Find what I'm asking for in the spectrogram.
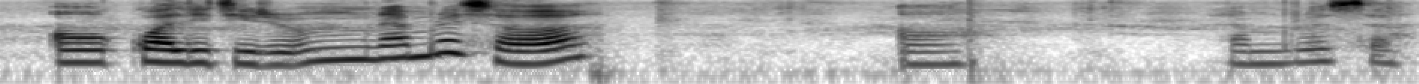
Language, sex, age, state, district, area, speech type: Nepali, female, 18-30, West Bengal, Kalimpong, rural, spontaneous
